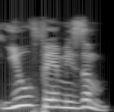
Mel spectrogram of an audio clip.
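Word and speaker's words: euphemism: কি আছে ইউফেমিজম ইউফেমিজম ইউ উচ্চারণটা কি ইউ দিয়ে হচ্ছে ইউ দিয়ে উচ্চারণ হলে কি হবে এ এই উদাহরণগুলো ব্যতিক্রম উদাহরণটা এই কারণে রাখার কারণটাই হচ্ছে আপনাদের সঙ্গে আলোচনা করে নেওয়া যাতে করে আপাদৃষ্টিতে এটা শুরু হচ্ছে কিন্তু ভাওয়েল দিয়ে হওয়ার কথা ছিল এন কিন্তু এখানে ব্যতিক্রমী নিয়মটা কিন্তু কাজে লাগছে বসেছে এ আবার আমরা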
